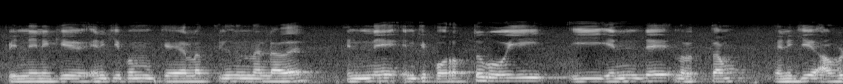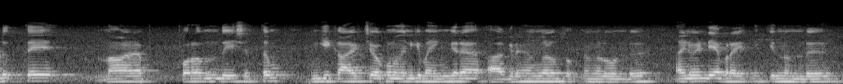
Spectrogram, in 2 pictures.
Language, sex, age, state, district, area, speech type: Malayalam, male, 30-45, Kerala, Wayanad, rural, spontaneous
